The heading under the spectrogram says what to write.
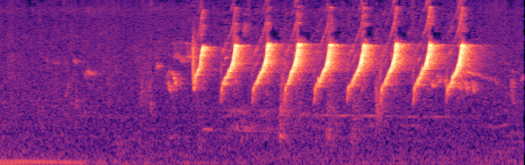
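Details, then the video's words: Ciblek, or bar-winged prinia, sings a measured series of eight rising, whip-like high notes, roughly three per second, after a brief quiet start with low hum. "Ciblek Kristal Gacor"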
